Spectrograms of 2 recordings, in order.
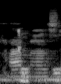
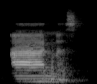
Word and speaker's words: honest: Karena cara bacanya jujur itu bukan honest tapi honest.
